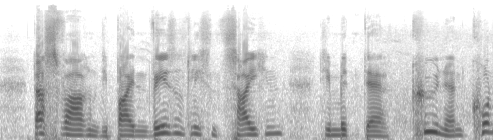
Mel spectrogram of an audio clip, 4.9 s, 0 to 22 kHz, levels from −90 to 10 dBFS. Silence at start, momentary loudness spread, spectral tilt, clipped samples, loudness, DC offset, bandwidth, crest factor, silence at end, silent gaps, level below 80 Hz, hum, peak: 0.05 s; 10 LU; -5.5 dB/octave; under 0.1%; -29 LUFS; under 0.1%; 18 kHz; 14 dB; 0 s; none; -52 dBFS; none; -14 dBFS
